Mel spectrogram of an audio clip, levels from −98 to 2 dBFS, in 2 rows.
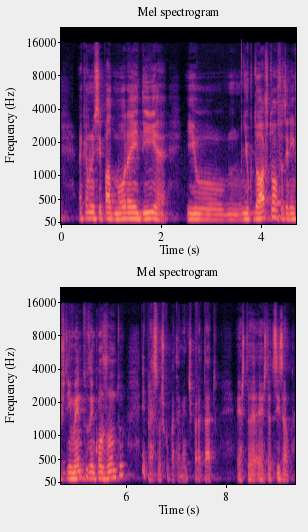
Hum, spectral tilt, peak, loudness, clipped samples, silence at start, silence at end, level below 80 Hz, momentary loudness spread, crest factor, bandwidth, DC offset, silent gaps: none; -4 dB/octave; -8 dBFS; -26 LUFS; under 0.1%; 0 s; 0 s; -66 dBFS; 13 LU; 20 dB; 16.5 kHz; under 0.1%; none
